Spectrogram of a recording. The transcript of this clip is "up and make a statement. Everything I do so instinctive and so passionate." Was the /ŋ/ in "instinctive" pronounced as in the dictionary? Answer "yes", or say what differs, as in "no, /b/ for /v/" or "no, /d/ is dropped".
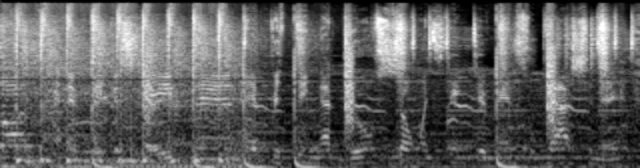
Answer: no, /ŋ/ is dropped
